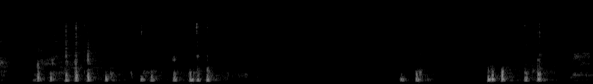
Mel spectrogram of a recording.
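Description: Typing a swap-row command on a computer keyboard during a linear algebra matrix exercise: two quick bursts of clicky keystrokes, a longer run then a short pause and a few more taps, close and fairly quiet.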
